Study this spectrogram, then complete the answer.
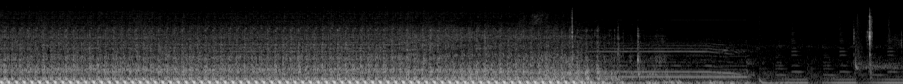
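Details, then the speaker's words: Yamaha R15 V4 at 26,126 km, freshly washed: smooth, very regular low idle pulse, rocker and head area quiet with no top-end ticking, then a clean shutdown; the owner presents it as a smooth idle. "आणि ह्याचा पहिला हॉलचा आवाज ऐका. Rocker आणि hall याचा आवाज ऐका, किती स्मूथ आहे."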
